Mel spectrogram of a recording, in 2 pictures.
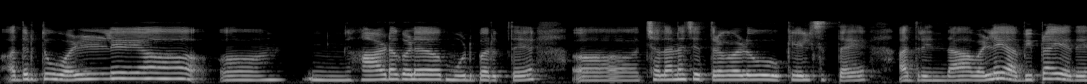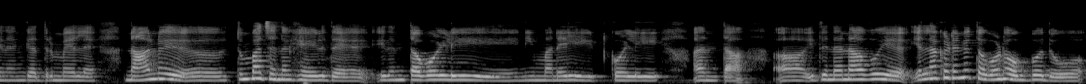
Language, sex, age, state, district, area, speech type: Kannada, female, 18-30, Karnataka, Tumkur, rural, spontaneous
